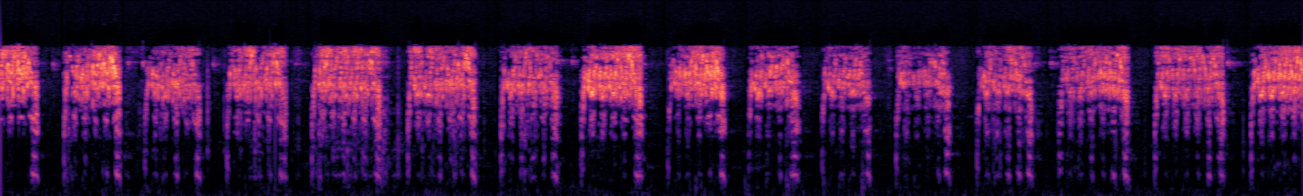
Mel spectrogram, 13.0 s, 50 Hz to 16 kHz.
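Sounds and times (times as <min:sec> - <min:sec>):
stork chick rasping calls: 0:00.0 - 0:13.0.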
